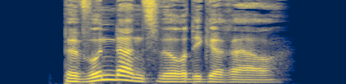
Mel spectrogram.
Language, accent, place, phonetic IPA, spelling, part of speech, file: German, Germany, Berlin, [bəˈvʊndɐnsˌvʏʁdɪɡəʁɐ], bewundernswürdigerer, adjective, De-bewundernswürdigerer.ogg
- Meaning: inflection of bewundernswürdig: 1. strong/mixed nominative masculine singular comparative degree 2. strong genitive/dative feminine singular comparative degree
